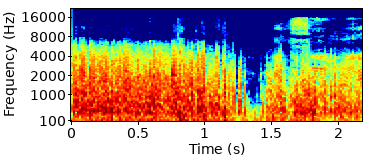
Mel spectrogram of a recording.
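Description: Wind buffeting the microphone, loud and gusty, with a brief lull just after a second in.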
